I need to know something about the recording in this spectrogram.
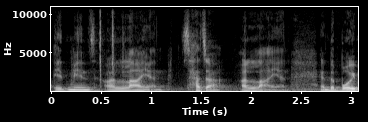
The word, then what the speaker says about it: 사자: Saja, a lion. And the boy band uses lion logos everywhere. But when you pronounce it like Saja with a long vowel, it actually means an envoy or emissary.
